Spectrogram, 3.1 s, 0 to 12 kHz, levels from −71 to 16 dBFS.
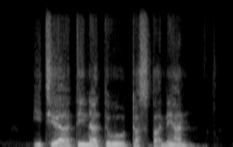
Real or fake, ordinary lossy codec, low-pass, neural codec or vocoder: fake; Opus, 64 kbps; 10.8 kHz; codec, 16 kHz in and 24 kHz out, 0.6 kbps, FocalCodec, streaming, 4096 codes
